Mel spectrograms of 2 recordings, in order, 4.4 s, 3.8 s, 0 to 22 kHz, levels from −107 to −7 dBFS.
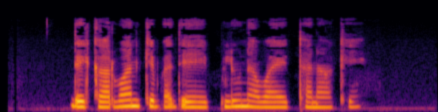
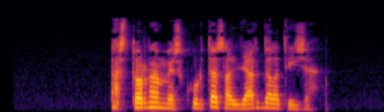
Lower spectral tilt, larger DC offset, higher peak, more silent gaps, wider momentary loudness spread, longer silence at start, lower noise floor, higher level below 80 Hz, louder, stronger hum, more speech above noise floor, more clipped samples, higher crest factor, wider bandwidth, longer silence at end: first, -7.5 dB/octave vs -5.5 dB/octave; neither; second, -12 dBFS vs -8 dBFS; neither; about the same, 12 LU vs 14 LU; second, 0.7 s vs 1.1 s; second, -67 dBFS vs -85 dBFS; first, -74 dBFS vs -80 dBFS; about the same, -29 LUFS vs -27 LUFS; neither; second, 39 dB vs 58 dB; neither; about the same, 18 dB vs 22 dB; about the same, 11 kHz vs 11.5 kHz; about the same, 0.8 s vs 0.7 s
